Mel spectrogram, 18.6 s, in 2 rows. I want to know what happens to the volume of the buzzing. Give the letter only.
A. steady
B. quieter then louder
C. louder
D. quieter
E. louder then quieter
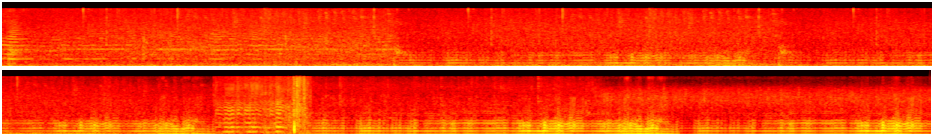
C.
